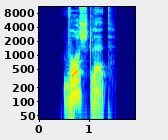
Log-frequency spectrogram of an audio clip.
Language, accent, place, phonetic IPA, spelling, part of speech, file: German, Germany, Berlin, [ˈvʊʁʃtlət], wurschtlet, verb, De-wurschtlet.ogg
- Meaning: second-person plural subjunctive I of wurschteln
